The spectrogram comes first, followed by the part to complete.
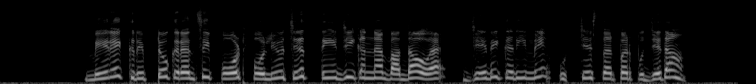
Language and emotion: Dogri, happy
